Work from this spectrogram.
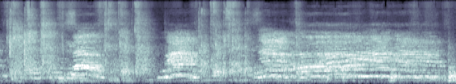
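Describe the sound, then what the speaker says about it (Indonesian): Classroom of Indonesian primary pupils doing a rhythmic spirit clap, the tepuk semangat, led by their teacher; bursts of patterned hand claps mixed with children's chanted voices, fairly close and lively. "kita tepuk semangat dulu ya biar tambah semangat untuk belajar."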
